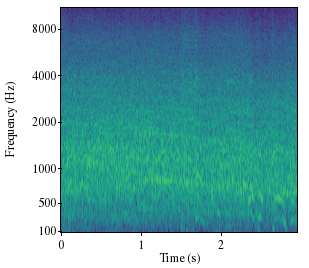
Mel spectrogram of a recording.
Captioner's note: audience cheering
